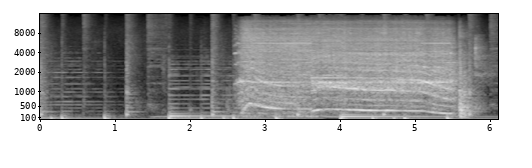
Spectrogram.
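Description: A power drill drives screws into wood, opening with a string of short clicks and knocks, then settling into one loud continuous whir that bogs slightly in pitch before cutting off, close by with no voices.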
